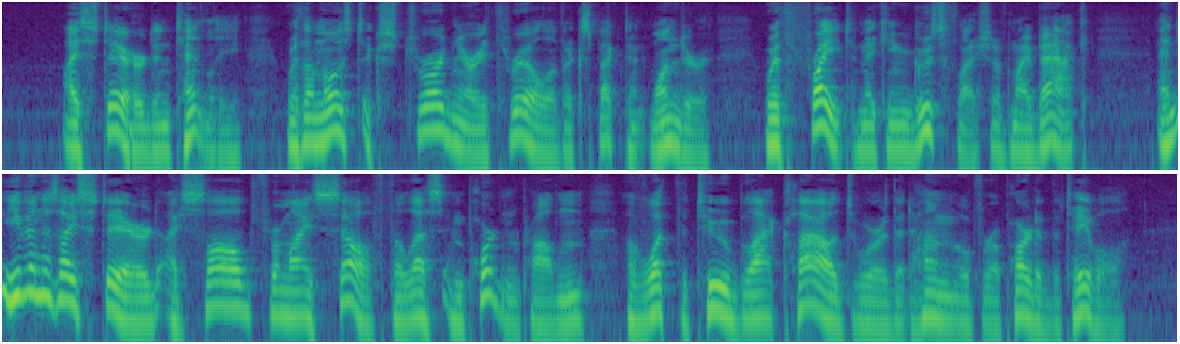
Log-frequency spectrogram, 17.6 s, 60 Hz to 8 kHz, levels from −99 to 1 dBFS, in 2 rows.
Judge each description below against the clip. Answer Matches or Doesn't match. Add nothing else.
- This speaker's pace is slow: Doesn't match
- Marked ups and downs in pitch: Matches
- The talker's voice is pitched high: Doesn't match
